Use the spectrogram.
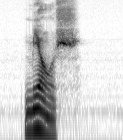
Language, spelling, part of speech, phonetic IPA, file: Polish, miąższ, noun, [mʲjɔ̃w̃ʃ], Pl-miąższ.ogg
